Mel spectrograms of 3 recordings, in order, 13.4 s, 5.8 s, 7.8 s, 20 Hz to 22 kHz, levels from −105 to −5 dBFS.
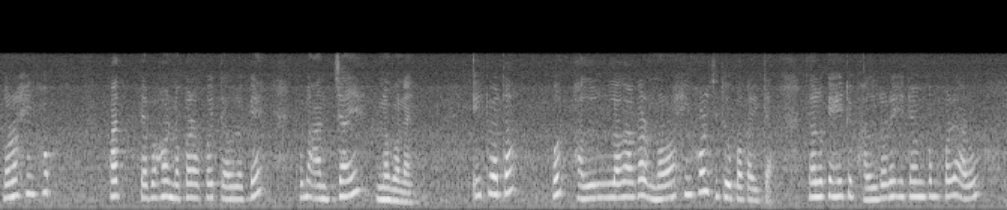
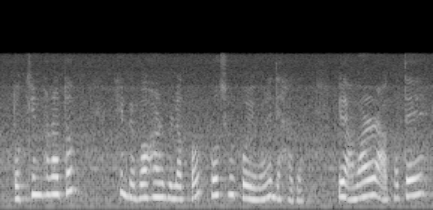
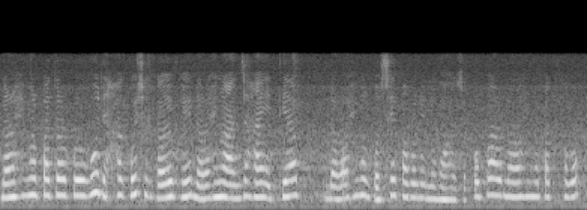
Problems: none marked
